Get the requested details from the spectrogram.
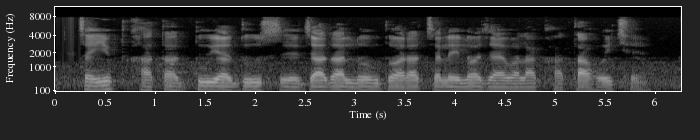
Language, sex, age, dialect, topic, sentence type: Maithili, male, 25-30, Angika, banking, statement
